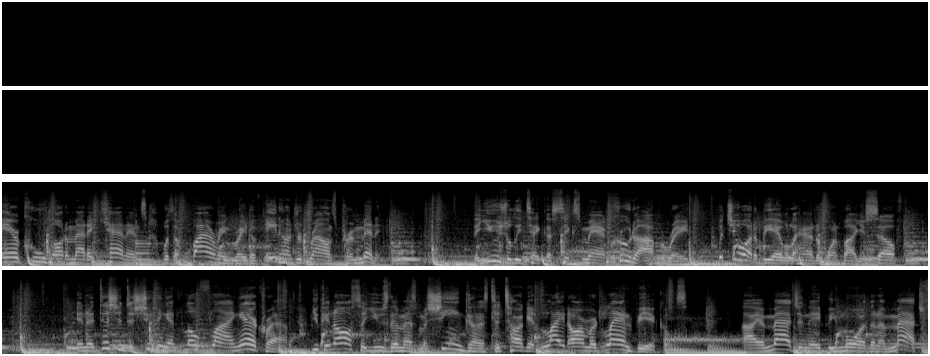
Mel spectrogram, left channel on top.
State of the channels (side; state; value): left; silent; 60 dB below the other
